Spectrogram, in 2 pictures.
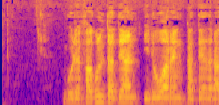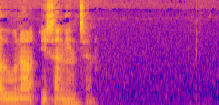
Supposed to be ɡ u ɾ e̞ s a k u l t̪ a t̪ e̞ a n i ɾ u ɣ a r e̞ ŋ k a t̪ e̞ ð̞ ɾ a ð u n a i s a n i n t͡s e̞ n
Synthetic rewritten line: ɡ u ɾ e̞ f a k u l t̪ a t̪ e̞ a n i ɾ u ɣ a r e̞ ŋ k a t̪ e̞ ð̞ ɾ a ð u n a i s a n i n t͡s e̞ n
